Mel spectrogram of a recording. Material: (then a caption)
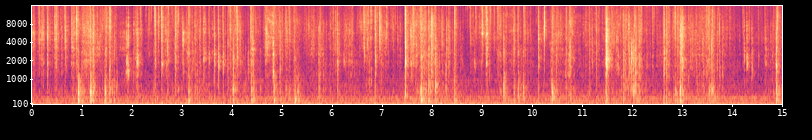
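Soap. A solid teal bar of soap with a glossy pink embossed coating, held in black gloves, has its coating scraped off with a utility knife before the bar is cut. The sound is a quiet, bright stream of dry crinkly scraping and crisp cracking scratches that comes in bursts throughout.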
